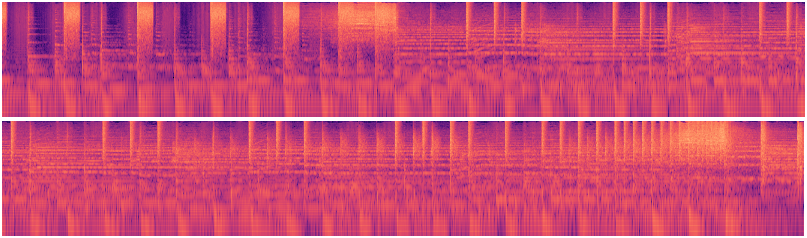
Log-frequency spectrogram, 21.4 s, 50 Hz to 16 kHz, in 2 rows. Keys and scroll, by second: 3.0 Right, 3.6 2, 8.5 Tab, 9.1 2, 9.6 ., 9.8 Return, 13.6 l, 13.8 p, 13.9 l, 14.1 Return, 15.4 Tab, 16.1 ctrl+z, 16.6 ctrl+c, 16.8 Tab, 17.5 ctrl+v, 18.3 x, 19.3 g, 19.9 Tab, 20.4 u.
